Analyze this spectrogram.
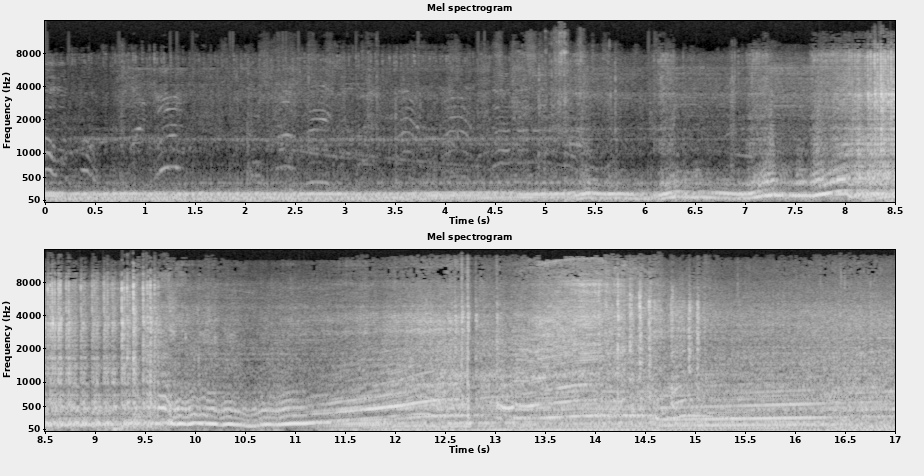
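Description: A car engine hums from inside the car, rising and falling in pitch as it speeds up and slows down.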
